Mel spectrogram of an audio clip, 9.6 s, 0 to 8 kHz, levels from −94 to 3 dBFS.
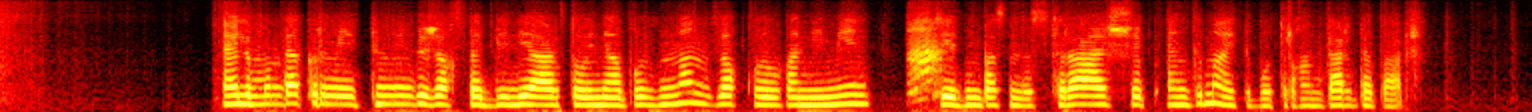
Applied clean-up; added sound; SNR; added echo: neural mask model RNNoise.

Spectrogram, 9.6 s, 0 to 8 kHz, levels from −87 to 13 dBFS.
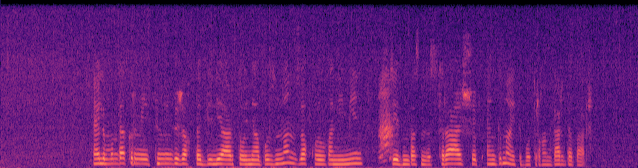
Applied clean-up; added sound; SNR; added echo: none; Rain; 20 dB; none.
